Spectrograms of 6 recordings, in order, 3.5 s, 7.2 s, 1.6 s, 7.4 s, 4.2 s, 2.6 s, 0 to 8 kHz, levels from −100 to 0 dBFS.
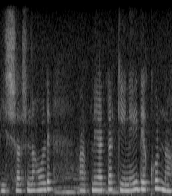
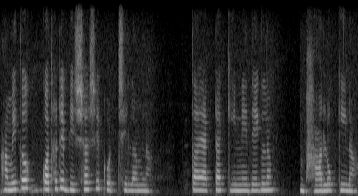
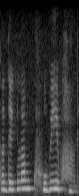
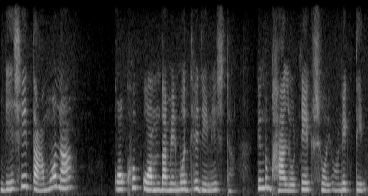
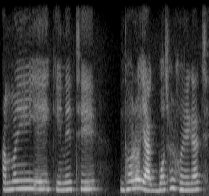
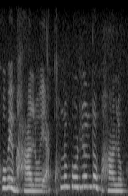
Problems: constant background noise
